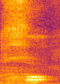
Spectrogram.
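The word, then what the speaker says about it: خاء: Tu vas les prononcer par la gorge. Par exemple, Kha ou Aïn.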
